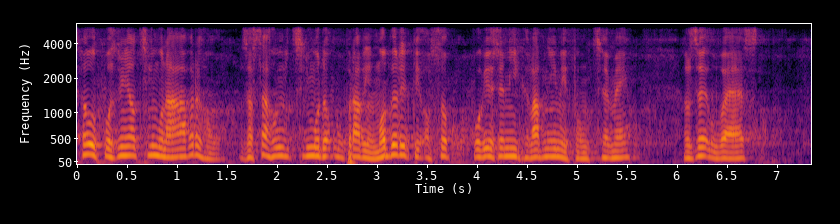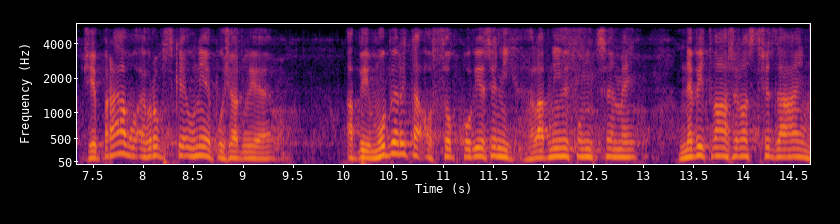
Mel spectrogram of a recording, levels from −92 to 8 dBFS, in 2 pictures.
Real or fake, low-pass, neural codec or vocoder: fake; 5.4 kHz; codec, 16 kHz, 4.8 kbps, FACodec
